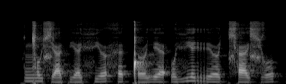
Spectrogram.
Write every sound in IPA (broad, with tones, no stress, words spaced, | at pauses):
ŋ͡ǀʊ˧˥ɕæ˩˧pʲæ˩˧ fʲə˞˧˥hɛ˧ ǃə˞˩˧lʲæ˧ʔʊ˧ vʲɛ˥rʲə˞˧t͡ɕʰæ˧ ɕʊ˧˥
